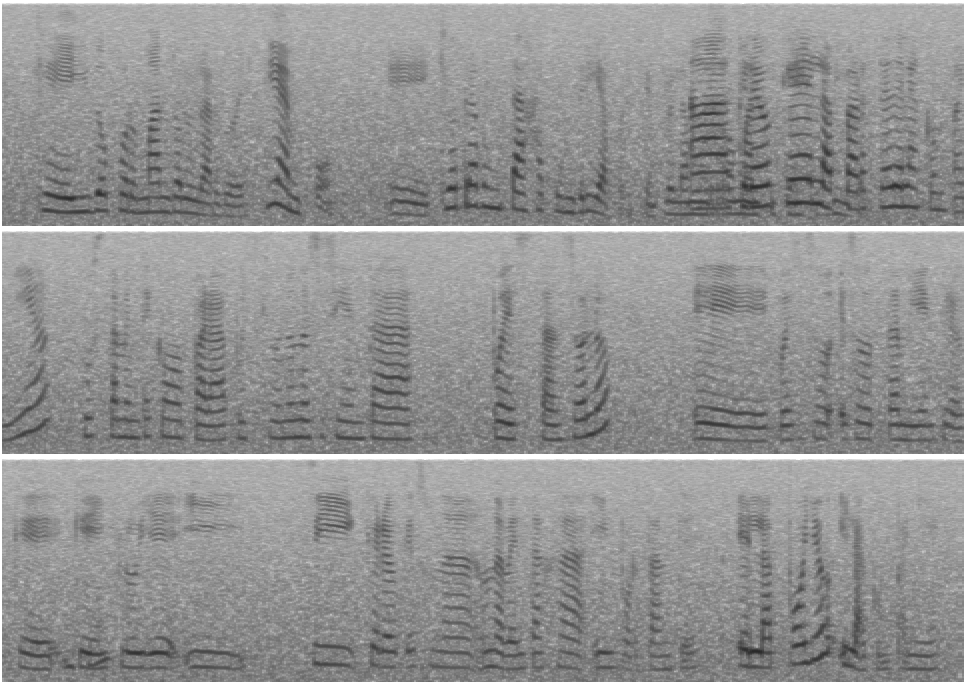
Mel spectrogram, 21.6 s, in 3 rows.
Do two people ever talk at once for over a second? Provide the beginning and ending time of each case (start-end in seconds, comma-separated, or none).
5.2-6.5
